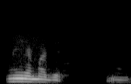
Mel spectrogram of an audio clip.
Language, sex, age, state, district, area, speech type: Manipuri, male, 45-60, Manipur, Churachandpur, rural, conversation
